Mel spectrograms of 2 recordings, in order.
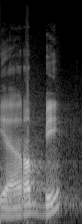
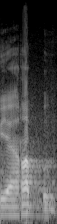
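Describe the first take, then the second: First: The last word ends in an 'ee' vowel. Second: The last word ends in an 'oo' vowel. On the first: "bisa dibaca ya Rabbi" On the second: "Bisa juga dibaca dengan ya Rabbu"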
